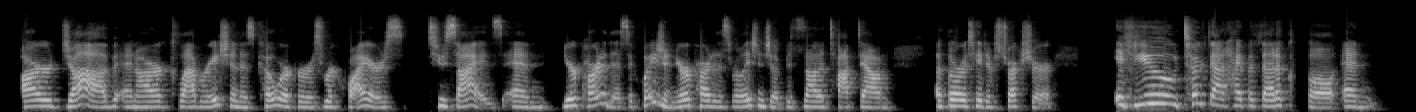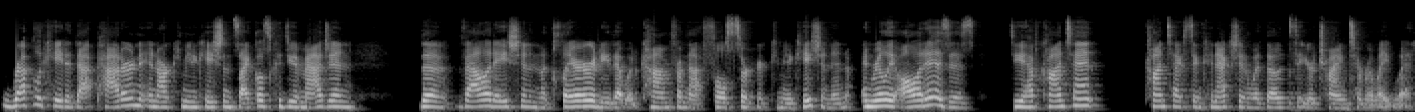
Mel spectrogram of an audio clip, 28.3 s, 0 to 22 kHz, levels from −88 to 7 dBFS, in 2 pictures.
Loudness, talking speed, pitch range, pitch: -24 LUFS, 170 wpm, 180-215 Hz, 200 Hz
